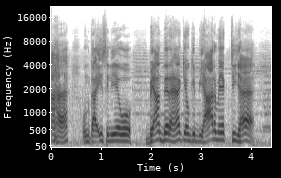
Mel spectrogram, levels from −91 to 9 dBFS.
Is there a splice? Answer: no; 0 cuts

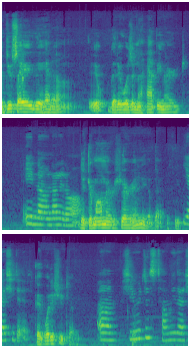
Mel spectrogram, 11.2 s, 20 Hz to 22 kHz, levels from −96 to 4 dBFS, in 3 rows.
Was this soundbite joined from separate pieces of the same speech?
no; 0 cuts

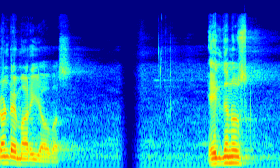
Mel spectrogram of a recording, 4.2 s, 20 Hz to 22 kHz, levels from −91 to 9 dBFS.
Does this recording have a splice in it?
yes; 1 cut; at 2.0 s

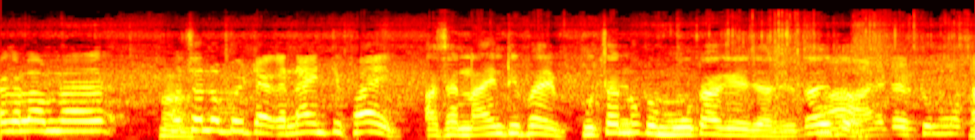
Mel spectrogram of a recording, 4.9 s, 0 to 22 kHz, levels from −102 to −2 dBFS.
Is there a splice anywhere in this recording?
yes; 1 cut; at 3.2 s

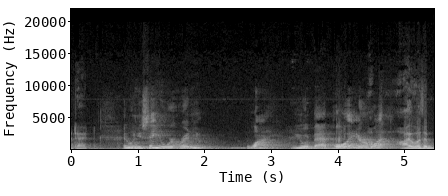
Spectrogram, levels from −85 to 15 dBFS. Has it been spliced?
no; 0 cuts

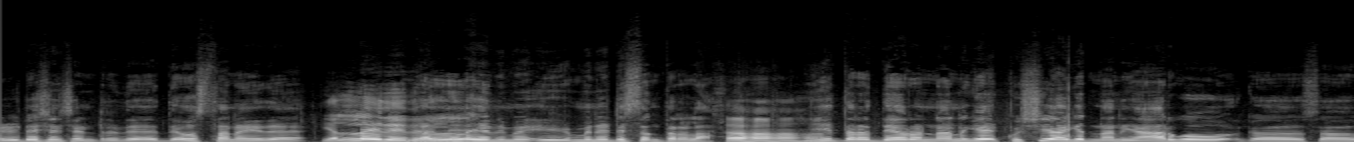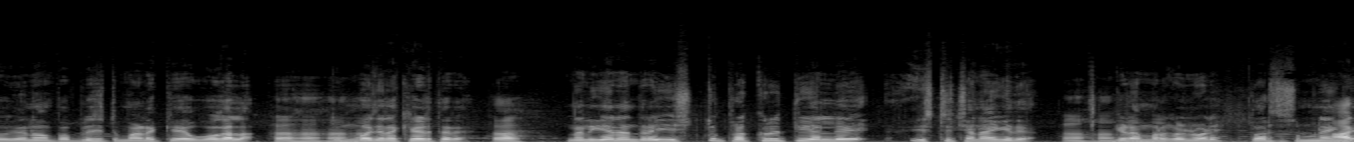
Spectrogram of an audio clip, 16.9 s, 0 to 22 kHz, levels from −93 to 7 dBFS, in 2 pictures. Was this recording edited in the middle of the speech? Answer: no; 0 cuts

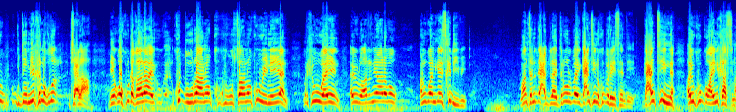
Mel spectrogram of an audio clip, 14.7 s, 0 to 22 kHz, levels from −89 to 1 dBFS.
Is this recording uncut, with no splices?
yes; 0 cuts

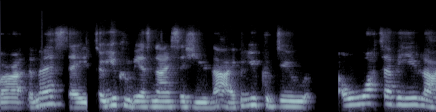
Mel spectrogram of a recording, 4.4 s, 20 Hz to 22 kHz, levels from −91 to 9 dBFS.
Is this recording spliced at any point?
yes; 2 cuts; at 0.9 s, 2.4 s

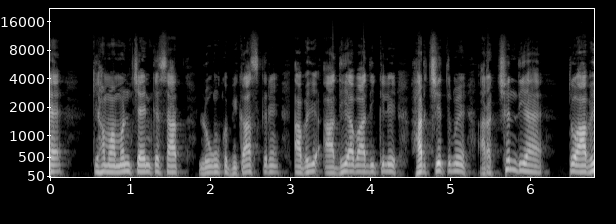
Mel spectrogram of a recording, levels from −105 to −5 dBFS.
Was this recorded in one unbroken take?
yes; 0 cuts

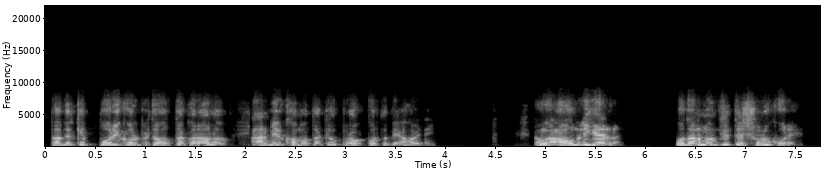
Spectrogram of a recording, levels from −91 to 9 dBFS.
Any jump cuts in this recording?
yes; 1 cut; at 1.9 s

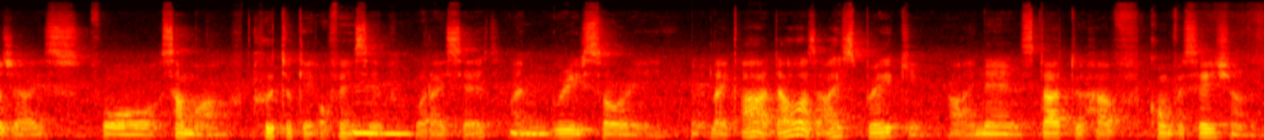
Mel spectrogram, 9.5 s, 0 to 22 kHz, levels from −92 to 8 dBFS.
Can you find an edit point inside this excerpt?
yes; 1 cut; at 5.2 s

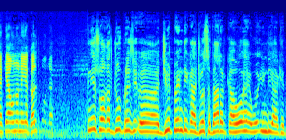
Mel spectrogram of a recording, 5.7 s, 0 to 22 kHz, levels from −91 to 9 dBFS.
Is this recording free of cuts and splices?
no; 1 cut; at 1.7 s

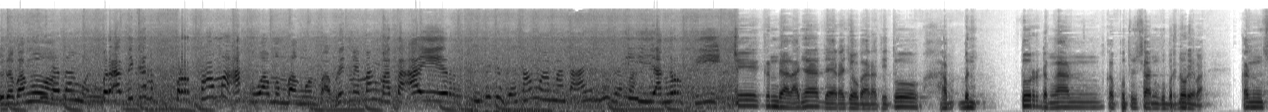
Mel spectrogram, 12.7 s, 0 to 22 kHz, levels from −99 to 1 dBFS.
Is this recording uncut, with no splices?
no; 1 cut; at 7.4 s

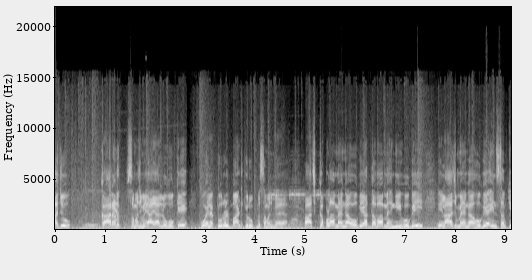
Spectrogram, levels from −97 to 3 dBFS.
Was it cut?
no; 0 cuts

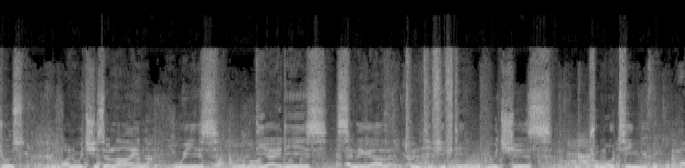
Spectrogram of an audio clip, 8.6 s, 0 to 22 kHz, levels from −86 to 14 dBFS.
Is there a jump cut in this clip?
yes; 2 cuts; at 4.2 s, 7.0 s

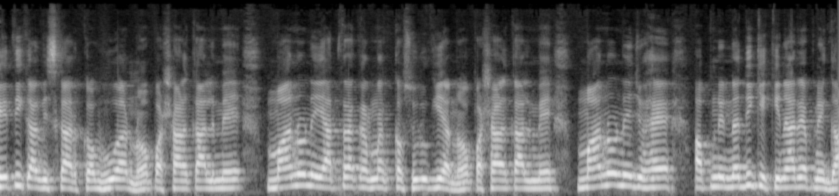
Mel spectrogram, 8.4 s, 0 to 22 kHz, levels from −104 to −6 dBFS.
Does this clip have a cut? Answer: no; 0 cuts

